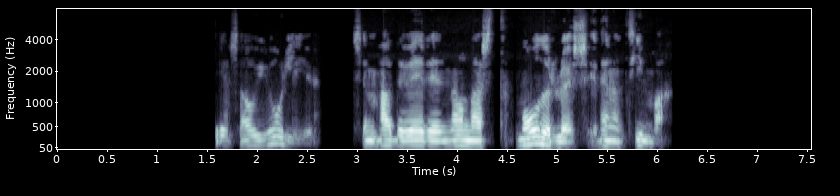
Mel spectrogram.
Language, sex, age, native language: Icelandic, male, 50-59, Icelandic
